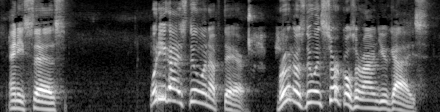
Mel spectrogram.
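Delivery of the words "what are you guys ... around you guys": play-acted, big, booming, loud, high, swooping holler. Retelling what Eric called up to the clockers: imitating Eric's loud voice. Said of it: "with his loud voice talking to the clockers".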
